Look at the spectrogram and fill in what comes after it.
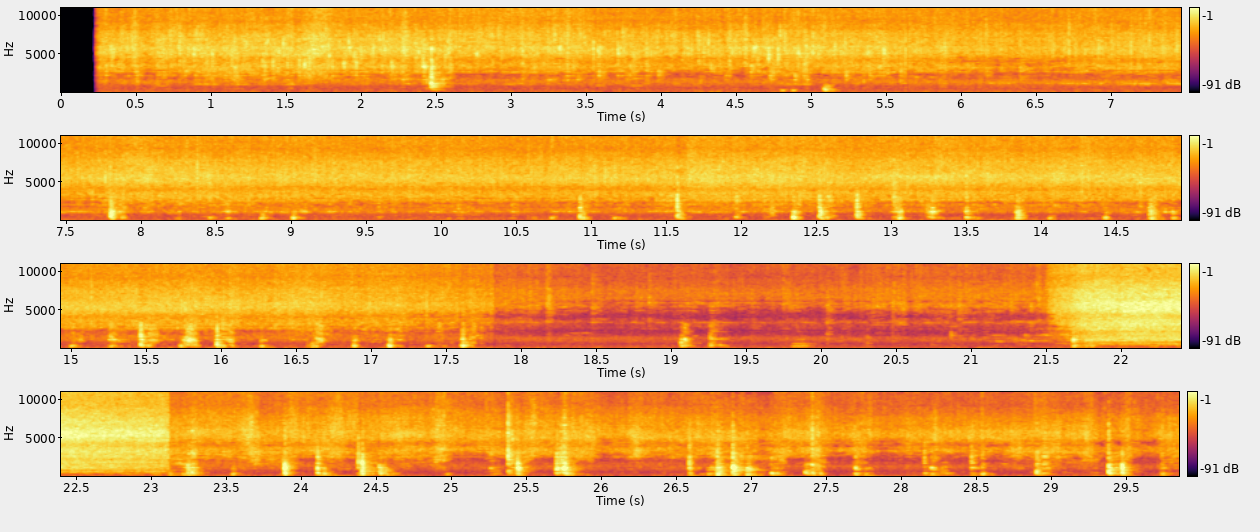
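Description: Tomatoes frying in hot oil with garlic and onion in a nonstick pan, a steady sizzle with the clicks and scrapes of a wooden spatula stirring. A little past halfway the sizzle dies down, then a loud burst of sizzling lasts about a second and a half as raw pork goes into the hot pan, followed by more spatula scraping.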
